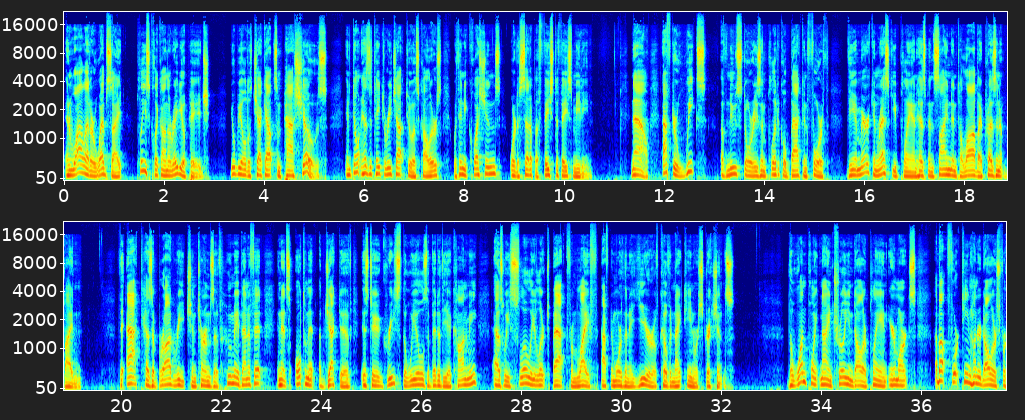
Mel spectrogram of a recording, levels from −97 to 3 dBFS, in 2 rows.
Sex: male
